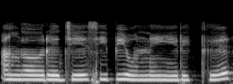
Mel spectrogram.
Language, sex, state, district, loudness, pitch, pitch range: Tamil, female, Tamil Nadu, Nilgiris, -13 LUFS, 215 Hz, 210-225 Hz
